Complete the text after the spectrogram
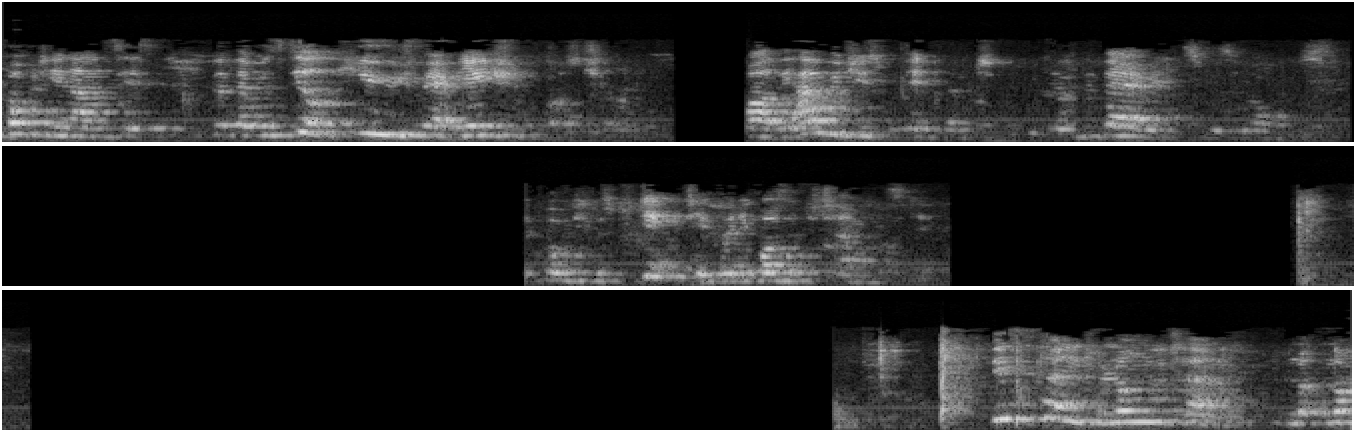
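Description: A woman lectures calmly through a microphone, with pauses between phrases.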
